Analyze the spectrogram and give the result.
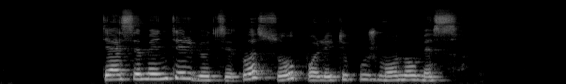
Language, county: Lithuanian, Marijampolė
